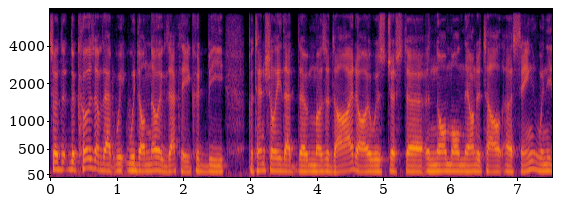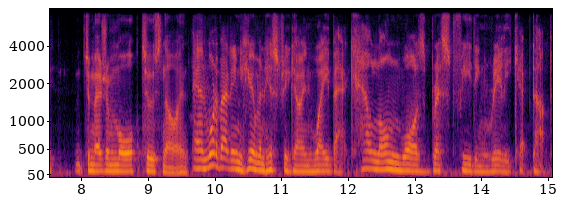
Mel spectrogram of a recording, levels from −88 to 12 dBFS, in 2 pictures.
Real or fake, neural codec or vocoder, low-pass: fake; codec, 16 kHz, 8 kbps, FunCodec, trained on Chinese and English, 25 frames a second; 7.2 kHz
